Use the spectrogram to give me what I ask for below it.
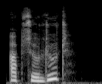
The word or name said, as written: absolut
